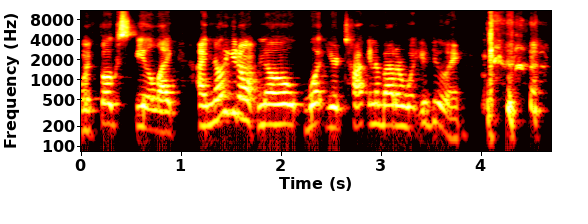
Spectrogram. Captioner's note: chuckling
